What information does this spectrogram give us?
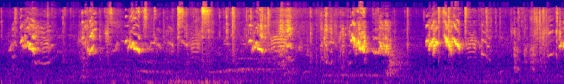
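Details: Pair of pet budgerigars kept for breeding: clear sharp chirps and short warbled phrases in separate bursts about every half second, over a low background hum.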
